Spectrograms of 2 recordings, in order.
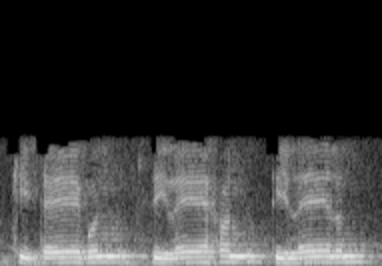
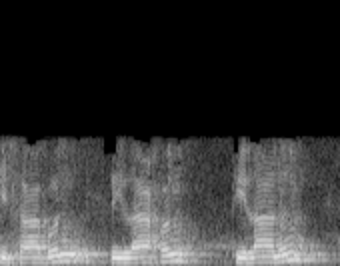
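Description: First: The long vowels lean toward an e sound. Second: The long vowels are a plain open a.

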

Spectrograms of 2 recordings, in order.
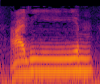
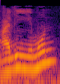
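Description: First: The word ends on a bare final consonant. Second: The word ends with a vowel and n sound. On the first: "يحذفون التنوين ويقفون بالسكون عليم" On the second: "مثلا عليم"

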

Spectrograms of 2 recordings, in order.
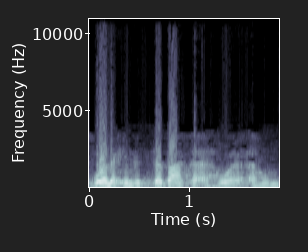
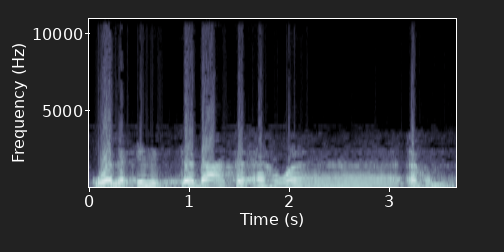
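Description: First: The vowel before the hamza is cut short. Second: The vowel before the hamza is held long. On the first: The speaker calls it wrong. "ما تقولش ولئن اتبعت أهواءهم بقى، لا" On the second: The speaker calls it right. "المد الواجب اللي لازم تمده عند الوقف وعند الوصل أربع حركات"

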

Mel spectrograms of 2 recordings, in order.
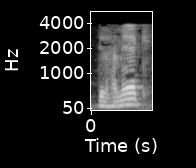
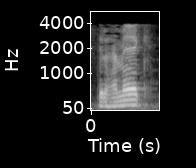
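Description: No difference in how they are said.

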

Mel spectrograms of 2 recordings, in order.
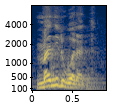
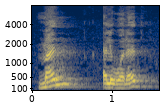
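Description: First: The words are joined by a linking "i" vowel. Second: The words are said separately, without a linking vowel. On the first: "si jamais tu fais la liaison... Tu vas mettre une kasra" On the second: "sans liaison"

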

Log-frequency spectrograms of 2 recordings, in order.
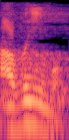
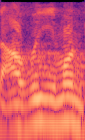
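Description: First: The word ends with a brief, faint u vowel. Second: The word ends with a vowel plus an n sound. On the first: "شو بتصير؟" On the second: "التنوين يحذف"

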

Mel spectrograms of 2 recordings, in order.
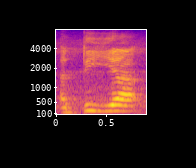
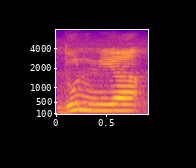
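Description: First: The n sound is merged into the y. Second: The n sound is clearly pronounced before y. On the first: The speaker calls it wrong. "فلا تقرأ ... فهذا خطأ ولحن" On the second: The speaker calls it right. "بل تظهر هذه النون الساكنة، فنقرأها"

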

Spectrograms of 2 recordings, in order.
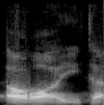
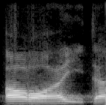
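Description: Both takes have the same delivery.

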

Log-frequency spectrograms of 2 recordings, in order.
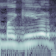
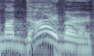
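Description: First: The name is pronounced with Spanish sounds. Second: The name is pronounced with English sounds. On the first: This is how people say it locally. "nosotros decimos MacGyver" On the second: This is how people say it abroad, sounding posh. "allá le dicen MacGyver, todo cheto"

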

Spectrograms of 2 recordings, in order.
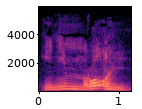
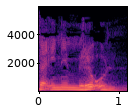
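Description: First: The r sound is heavy and full. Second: The r sound is light and thin. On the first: The speaker calls it right. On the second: The speaker calls it wrong.

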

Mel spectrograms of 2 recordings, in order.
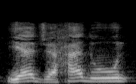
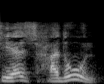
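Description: First: The jim has a clear stop and echo. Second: The jim is softened, with breath running through. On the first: The speaker calls it right. "باين القلقله وباين انقطاع الصوت والنفس" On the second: The speaker calls it wrong. "ما اقولش يجحدون"

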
